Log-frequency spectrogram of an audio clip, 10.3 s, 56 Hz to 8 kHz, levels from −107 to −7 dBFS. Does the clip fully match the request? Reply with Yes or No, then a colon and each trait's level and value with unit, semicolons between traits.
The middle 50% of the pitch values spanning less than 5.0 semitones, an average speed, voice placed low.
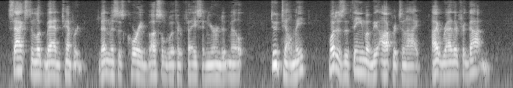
Yes: average, 3.5 semitones; average, 170 wpm; low, 120 Hz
